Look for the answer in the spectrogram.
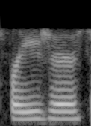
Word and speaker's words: Frasier: Last name is Frazier, spelled with a S, Frasier.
